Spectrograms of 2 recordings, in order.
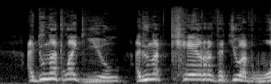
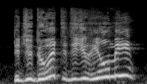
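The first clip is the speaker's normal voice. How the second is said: bewildered vampire; 8 semitones higher, 5 dB louder than usual. Acted. Ivan asks after failed healing.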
